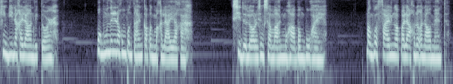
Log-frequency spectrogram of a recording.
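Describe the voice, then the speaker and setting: A woman's voice: a little high, brisk, pauses often, a little mellow, dry recording, faint music behind, close to an everyday voice. A woman voicing a hurt, proud betrayed wife in an audio drama, scolding with scornful questions. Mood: bitter, firm. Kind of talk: Tagalog audio drama acting.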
